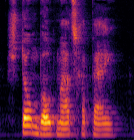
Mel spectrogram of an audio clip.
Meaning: a steamboat company
- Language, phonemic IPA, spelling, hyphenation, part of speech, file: Dutch, /ˈstoːm.boːt.maːt.sxɑˌpɛi̯/, stoombootmaatschappij, stoom‧boot‧maatschappij, noun, Nl-stoombootmaatschappij.ogg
